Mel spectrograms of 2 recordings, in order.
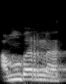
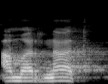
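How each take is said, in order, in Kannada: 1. ಹೆಸರಿನಲ್ಲಿ 'm' ನಂತರ 'b' ಇದೆ. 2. ಹೆಸರಿನಲ್ಲಿ ಸಾದಾ 'm' ಧ್ವನಿ ಇದೆ. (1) "ಅಂಬರ್ನಾಥ್ ಅಲ್ಲ ಅದು" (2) "ದಟ್ ಈಸ್ ಅಮರ್ನಾಥ್"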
